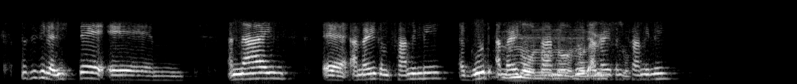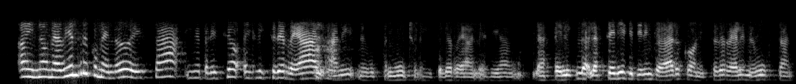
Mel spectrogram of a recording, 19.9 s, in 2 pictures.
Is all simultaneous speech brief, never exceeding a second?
No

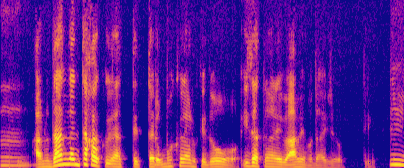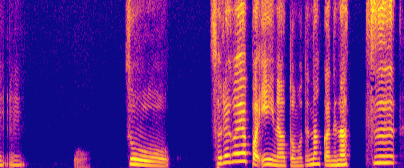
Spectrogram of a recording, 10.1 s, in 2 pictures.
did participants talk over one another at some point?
No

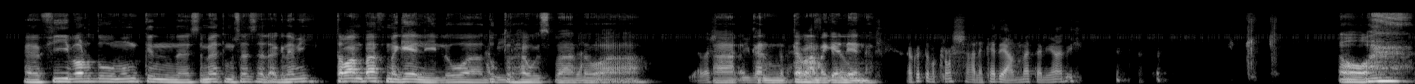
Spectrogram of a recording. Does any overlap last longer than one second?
Yes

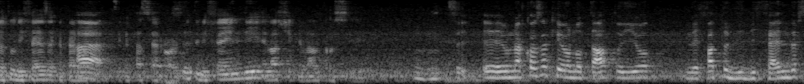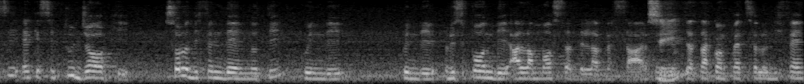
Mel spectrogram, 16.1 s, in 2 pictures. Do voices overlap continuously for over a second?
No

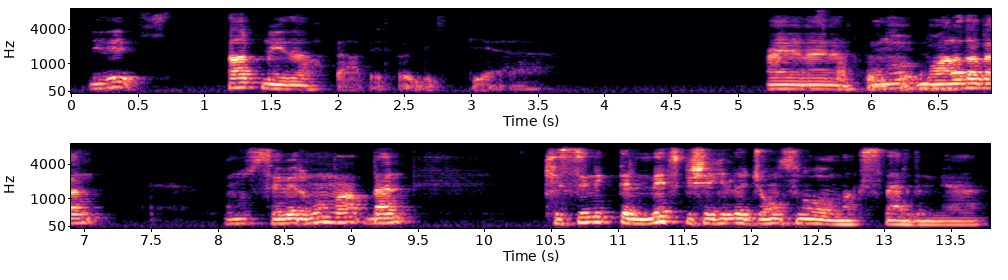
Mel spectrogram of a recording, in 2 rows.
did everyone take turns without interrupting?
No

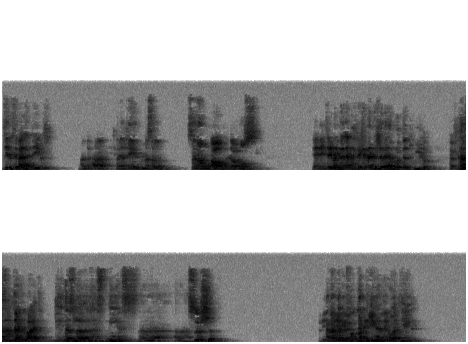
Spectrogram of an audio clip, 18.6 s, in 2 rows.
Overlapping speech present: Yes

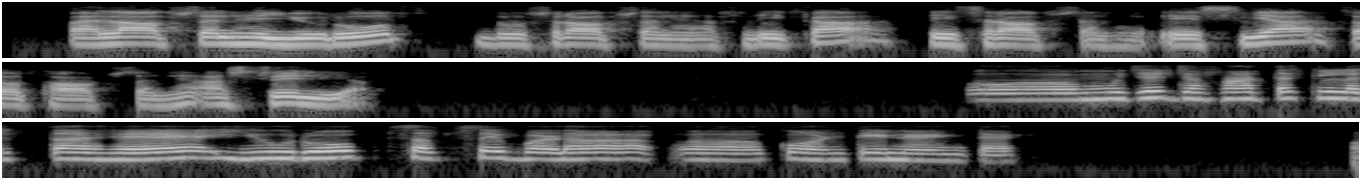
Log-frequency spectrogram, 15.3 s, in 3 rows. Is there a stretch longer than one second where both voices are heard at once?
No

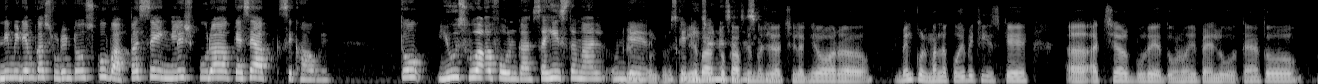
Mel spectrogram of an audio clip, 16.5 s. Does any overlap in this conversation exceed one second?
Yes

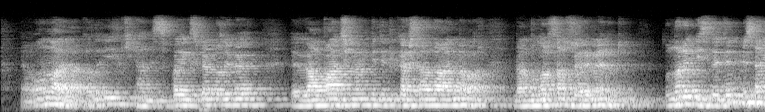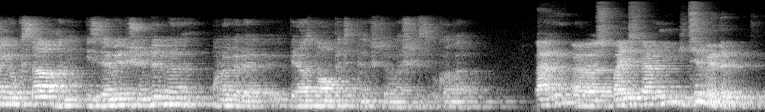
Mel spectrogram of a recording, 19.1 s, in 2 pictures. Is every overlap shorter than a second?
Yes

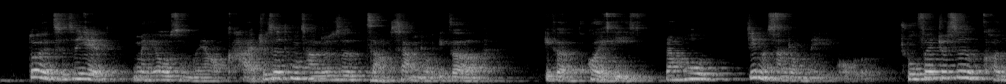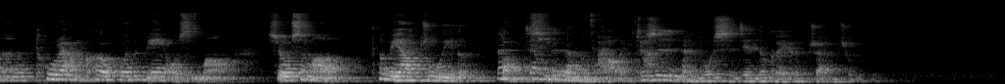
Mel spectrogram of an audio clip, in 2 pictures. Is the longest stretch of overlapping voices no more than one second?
No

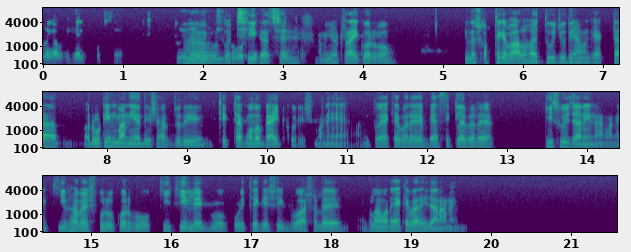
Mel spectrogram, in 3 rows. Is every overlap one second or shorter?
No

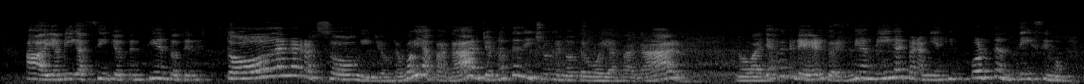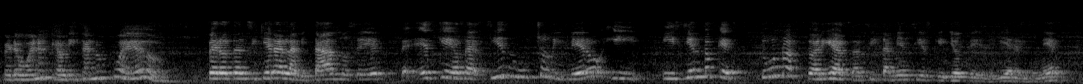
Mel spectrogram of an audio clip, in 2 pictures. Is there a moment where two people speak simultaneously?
No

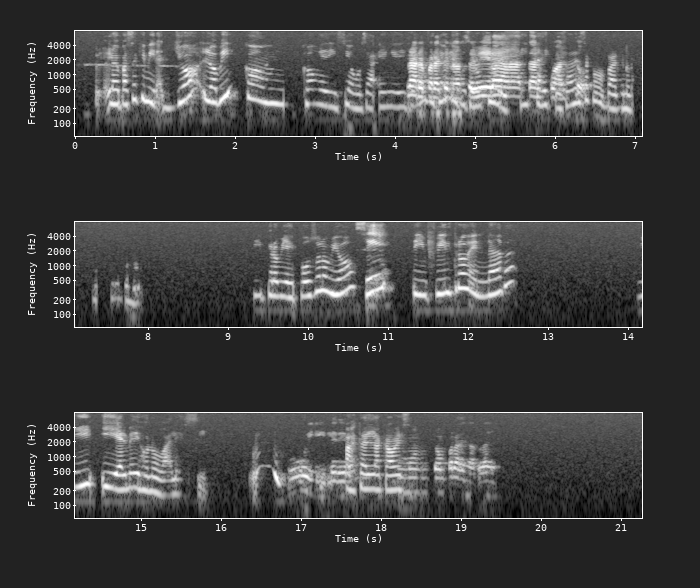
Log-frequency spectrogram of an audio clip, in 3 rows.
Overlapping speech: Yes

